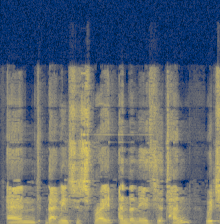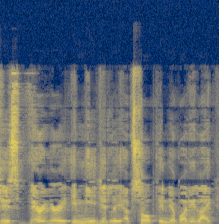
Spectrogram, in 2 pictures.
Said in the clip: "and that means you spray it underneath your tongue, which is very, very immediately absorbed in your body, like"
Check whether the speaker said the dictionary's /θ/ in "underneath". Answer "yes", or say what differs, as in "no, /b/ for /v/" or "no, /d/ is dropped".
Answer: yes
